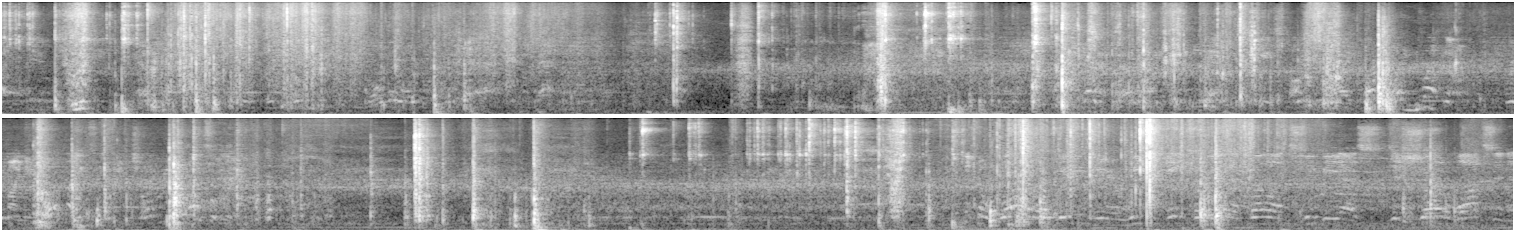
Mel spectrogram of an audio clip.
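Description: Hands tearing the plastic wrap off an Upper Deck The Cup hockey box and handling its metal tin. Crinkling and tearing wrapper with many sharp, irregular clicks and knocks.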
